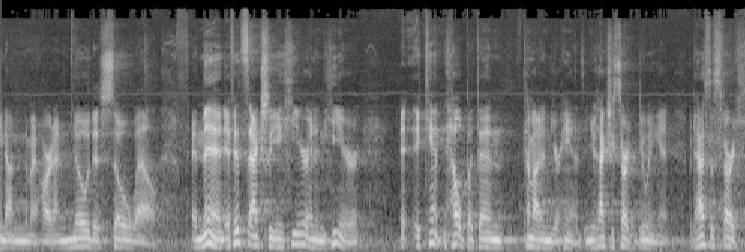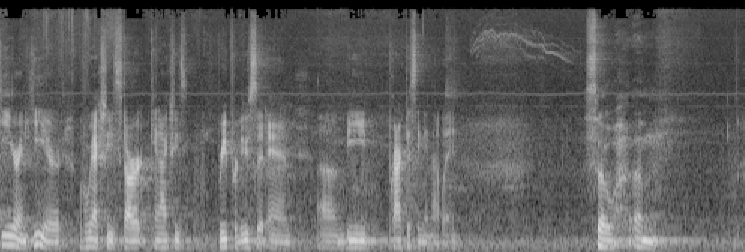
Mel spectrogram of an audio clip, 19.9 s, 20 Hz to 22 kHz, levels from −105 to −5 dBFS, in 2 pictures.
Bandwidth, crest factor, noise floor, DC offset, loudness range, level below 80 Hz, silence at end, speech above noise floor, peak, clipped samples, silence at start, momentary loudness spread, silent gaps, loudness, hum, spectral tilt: 19 kHz; 26 dB; -48 dBFS; under 0.1%; 9 LU; -60 dBFS; 0 s; 22 dB; -2 dBFS; under 0.1%; 0 s; 19 LU; none; -25 LUFS; none; -3.5 dB/octave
